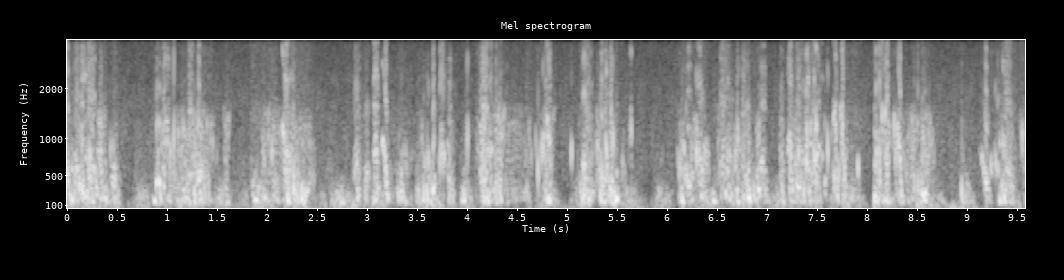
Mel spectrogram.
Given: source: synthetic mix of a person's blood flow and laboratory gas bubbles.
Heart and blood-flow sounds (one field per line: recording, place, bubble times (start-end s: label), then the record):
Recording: Doppler ultrasound of blood flow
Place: precordium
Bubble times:
0.00-0.55 s: bubbles
0.84-1.51 s: bubbles
1.55-1.65 s: bubbles
1.82-2.50 s: bubbles
2.85-3.90 s: bubbles
3.97-4.05 s: bubbles
4.08-4.89 s: bubbles
5.01-5.68 s: bubbles
6.08-7.05 s: bubbles
7.12-7.95 s: bubbles
8.08-8.68 s: bubbles
8.92-9.00 s: bubbles
9.12-9.59 s: bubbles
From the record:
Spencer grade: 4 (maximum detectable bubble signal sounding continuously throughout systole and diastole of every cardiac period, and overriding the amplitude of the normal cardiac signals)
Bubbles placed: anywhere in the cardiac cycle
